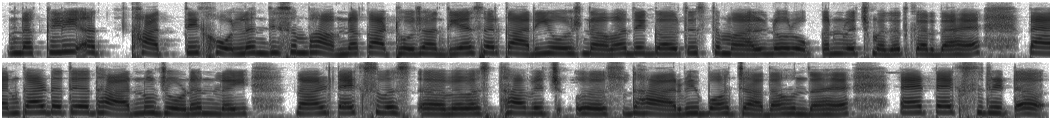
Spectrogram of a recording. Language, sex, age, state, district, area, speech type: Punjabi, female, 18-30, Punjab, Kapurthala, urban, spontaneous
